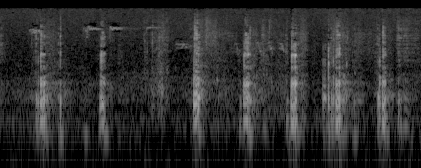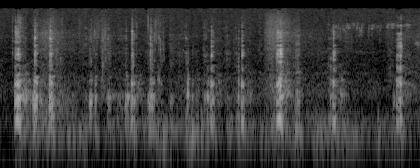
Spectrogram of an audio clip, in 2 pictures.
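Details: Wild boar grunting in short, coarse pulses at an uneven pace, with faint high bird chirps heard behind them.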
